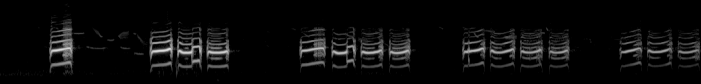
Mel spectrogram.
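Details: Marbled godwit calling in rapid clusters of three or four short nasal notes, each cluster separated by brief pauses, in a clean recording.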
